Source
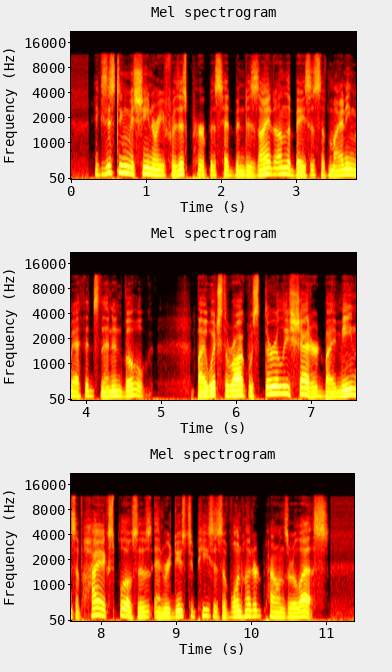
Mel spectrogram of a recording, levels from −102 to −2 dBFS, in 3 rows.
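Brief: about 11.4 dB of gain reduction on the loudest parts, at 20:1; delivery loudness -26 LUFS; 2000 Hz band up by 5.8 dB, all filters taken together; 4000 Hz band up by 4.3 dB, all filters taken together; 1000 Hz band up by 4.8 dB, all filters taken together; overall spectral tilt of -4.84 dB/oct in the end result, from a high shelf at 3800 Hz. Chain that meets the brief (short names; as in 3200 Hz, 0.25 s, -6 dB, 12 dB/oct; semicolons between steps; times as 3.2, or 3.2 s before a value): bell 1000 Hz +5 dB; bell 2000 Hz +5.5 dB; high shelf 3800 Hz -4 dB; bell 4000 Hz +6 dB; compressor 20:1, threshold -18 dBFS; gain -2 dB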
